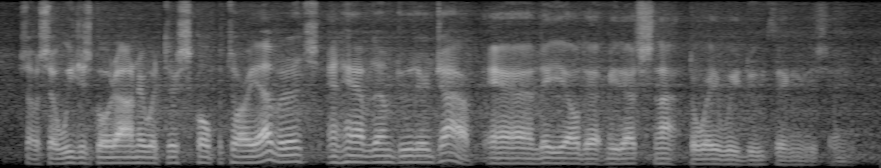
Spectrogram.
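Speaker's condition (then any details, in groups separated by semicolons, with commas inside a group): No condition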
